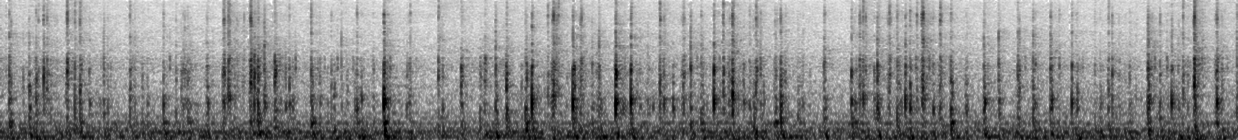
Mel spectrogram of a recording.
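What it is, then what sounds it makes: Laptop keyboard with silicone cover, fast typing. Fast typing with fingertips and long red nails on a backlit aluminium laptop keyboard with plastic keys under a red silicone skin. A steady stream of soft, muffled clicks and taps is heard, with short, dull keystrokes and no ringing.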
